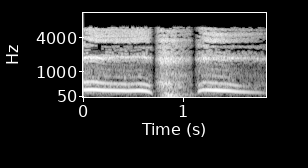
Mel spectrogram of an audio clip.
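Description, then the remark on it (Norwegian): Heavy, wheezing, asthma-like breaths: two long whistling exhalations with a rough gasping inhale between them, loud, with no talking. “Nå er det å si at djevelen var nok ikke i den samme gode formen han en gang hadde vært, for snart var han helt utmatta og satte seg ned på benken ved siden av Johan, omgitt av en sovelukt og med en tung, astmalignende pust.”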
